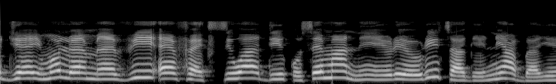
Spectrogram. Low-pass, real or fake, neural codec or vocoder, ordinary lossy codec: none; real; none; none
